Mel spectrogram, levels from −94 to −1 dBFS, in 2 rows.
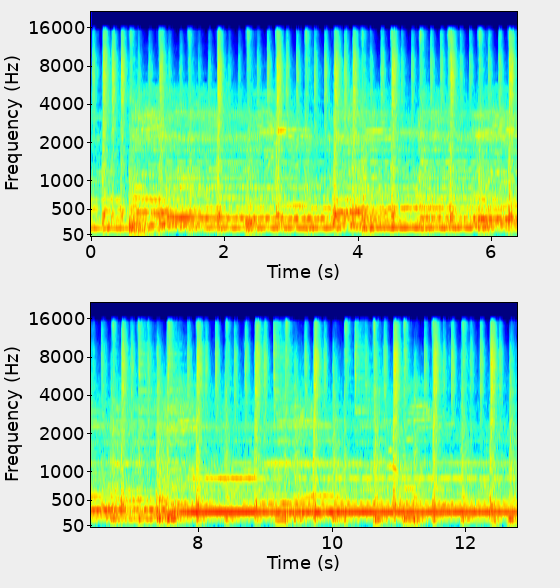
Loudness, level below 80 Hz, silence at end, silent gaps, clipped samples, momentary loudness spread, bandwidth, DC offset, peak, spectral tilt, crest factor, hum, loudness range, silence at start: -20 LUFS; -66 dBFS; 0 s; none; under 0.1%; 5 LU; 15.5 kHz; under 0.1%; -6 dBFS; -5 dB/octave; 14 dB; none; 3 LU; 0 s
